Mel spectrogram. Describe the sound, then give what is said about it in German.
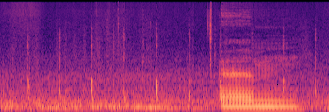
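Steady low rumble inside a moving car, with a regular ticking like a turn signal and a loud, sustained horn honk lasting about a second near the end. “Ich weiß nicht, ob ihr es merkt, ich bin gerade im Auto unterwegs, aber da kann ich natürlich auch mal ganz gut so einen Podcast aufnehmen.”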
